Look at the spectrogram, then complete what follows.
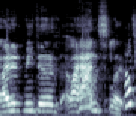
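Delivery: all-out, high-pitched screaming. Describing a gladiator who accidentally decapitated his opponent, retelling his scream. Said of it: "You can hear him screaming from the thing".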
